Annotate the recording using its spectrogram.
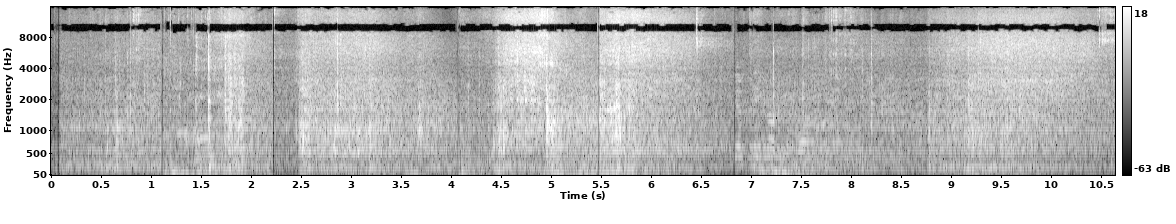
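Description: A drift trike rolling and sliding sideways across a concrete floor: a steady rumbling skid from its rear wheels, with a few knocks, loudest about halfway through.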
